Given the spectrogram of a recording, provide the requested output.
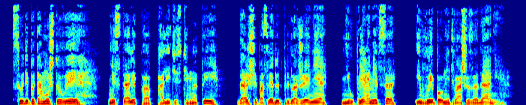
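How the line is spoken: Sigh. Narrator (Russian): вздохнул Фандорин

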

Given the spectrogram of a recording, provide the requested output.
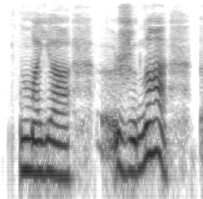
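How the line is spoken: Stammering start. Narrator (Russian): запинаясь, начал он

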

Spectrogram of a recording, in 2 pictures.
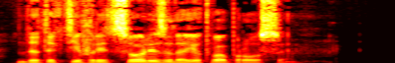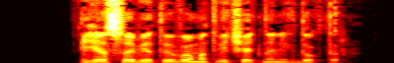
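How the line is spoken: Completely calm. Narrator (Russian): Совершенно спокойно он ответил

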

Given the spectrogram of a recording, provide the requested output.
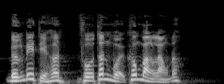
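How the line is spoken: Angry loud young woman. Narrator (Vietnamese): thiếu nữ áo lam tức giận lớn tiếng nói

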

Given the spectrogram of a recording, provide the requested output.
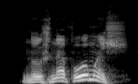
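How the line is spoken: Shout. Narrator (Russian): крикнул я

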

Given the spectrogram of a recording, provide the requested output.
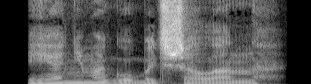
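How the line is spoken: Whisper. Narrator (Russian): прошептала она

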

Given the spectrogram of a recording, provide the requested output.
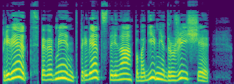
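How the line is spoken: Loud and cheerful. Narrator (Russian): Громко и весело проговорил он

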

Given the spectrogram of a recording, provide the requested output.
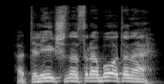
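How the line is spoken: Yelling. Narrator (Russian): заорал Зверь

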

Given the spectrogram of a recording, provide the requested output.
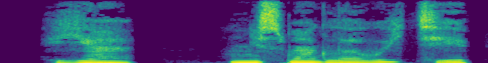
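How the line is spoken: Whispered. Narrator (Russian): прошептала

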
